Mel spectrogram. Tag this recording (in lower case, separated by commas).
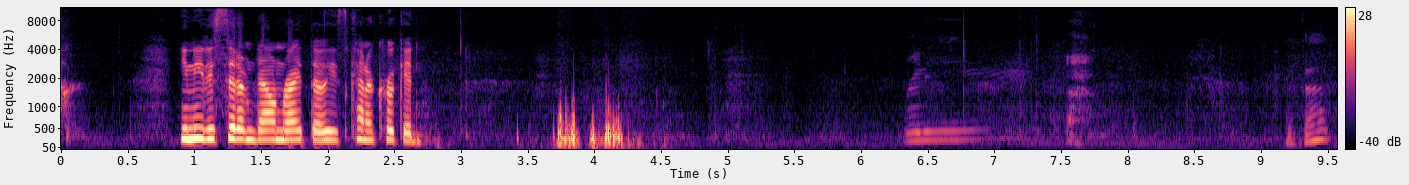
speech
